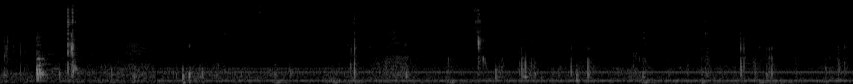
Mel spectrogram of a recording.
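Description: Someone bites and chews a Korean chocolate bread loaf close to the mic, soft irregular crunches and mouth sounds over a faint steady hum, quiet and without talking.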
